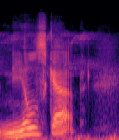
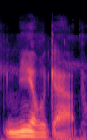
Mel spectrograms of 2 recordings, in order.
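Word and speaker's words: Neel Gap: And Bill explained to me that the official pronunciation and spelling is Neal Gap without the S.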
